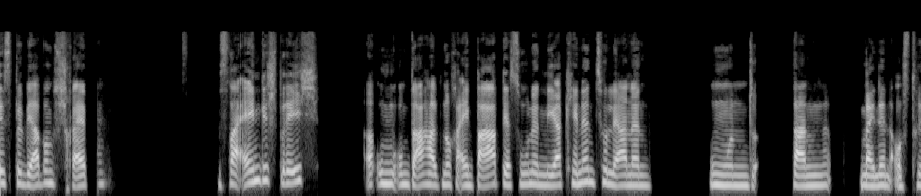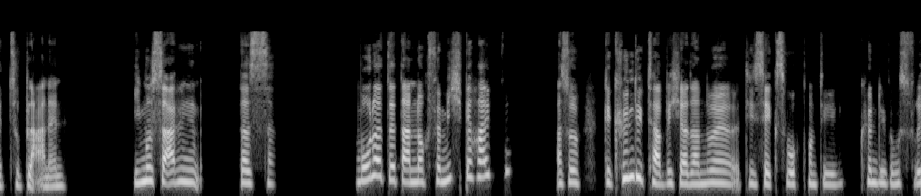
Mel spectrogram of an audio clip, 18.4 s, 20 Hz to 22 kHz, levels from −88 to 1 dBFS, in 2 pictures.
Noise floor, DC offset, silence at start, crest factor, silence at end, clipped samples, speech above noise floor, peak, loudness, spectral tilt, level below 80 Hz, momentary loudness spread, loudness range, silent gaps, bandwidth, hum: under -90 dBFS; under 0.1%; 0 s; 20 dB; 0 s; under 0.1%; over 70 dB; -2 dBFS; -20 LUFS; -4 dB/octave; -72 dBFS; 13 LU; 3 LU; none; 12.5 kHz; none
